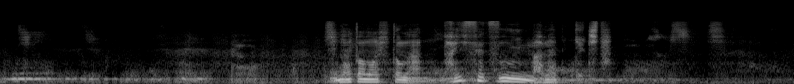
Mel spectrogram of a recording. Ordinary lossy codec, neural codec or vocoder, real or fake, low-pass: none; codec, 16 kHz, 1 kbps, FunCodec, trained on Chinese and English, 50 frames a second; fake; none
